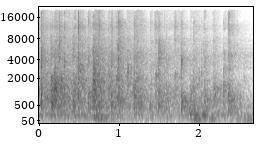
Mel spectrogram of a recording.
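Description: Congregation clapping in a church praise service, a loose scatter of sharp individual claps at moderate level, irregular and fading slightly toward the end.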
